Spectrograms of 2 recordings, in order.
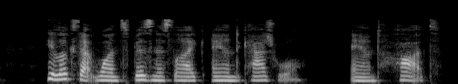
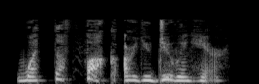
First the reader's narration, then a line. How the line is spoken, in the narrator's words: He growls at her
